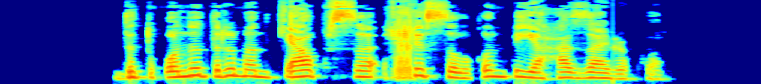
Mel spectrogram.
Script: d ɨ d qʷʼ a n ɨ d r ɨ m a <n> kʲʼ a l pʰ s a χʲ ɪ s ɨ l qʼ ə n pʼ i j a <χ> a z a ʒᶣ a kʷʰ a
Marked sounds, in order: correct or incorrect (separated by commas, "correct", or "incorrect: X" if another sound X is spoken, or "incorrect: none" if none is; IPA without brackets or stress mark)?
correct, incorrect: ħ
